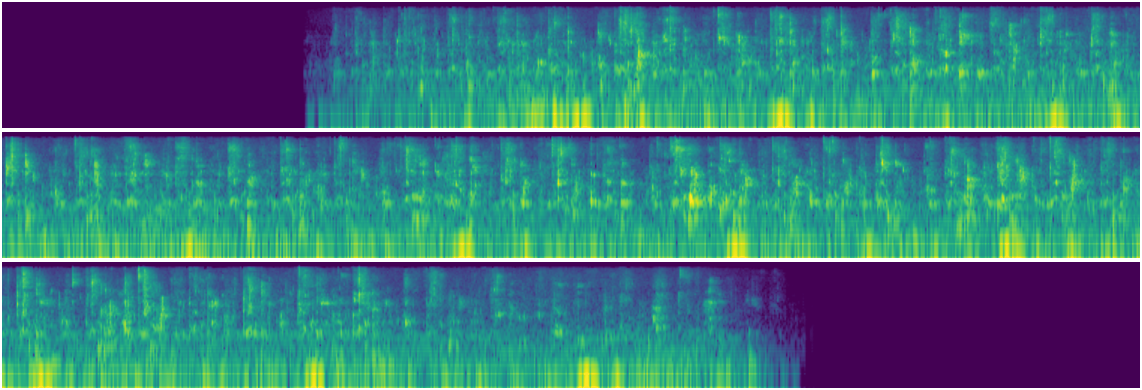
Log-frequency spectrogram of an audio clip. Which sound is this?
A dog drinking tap water out of a bowl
